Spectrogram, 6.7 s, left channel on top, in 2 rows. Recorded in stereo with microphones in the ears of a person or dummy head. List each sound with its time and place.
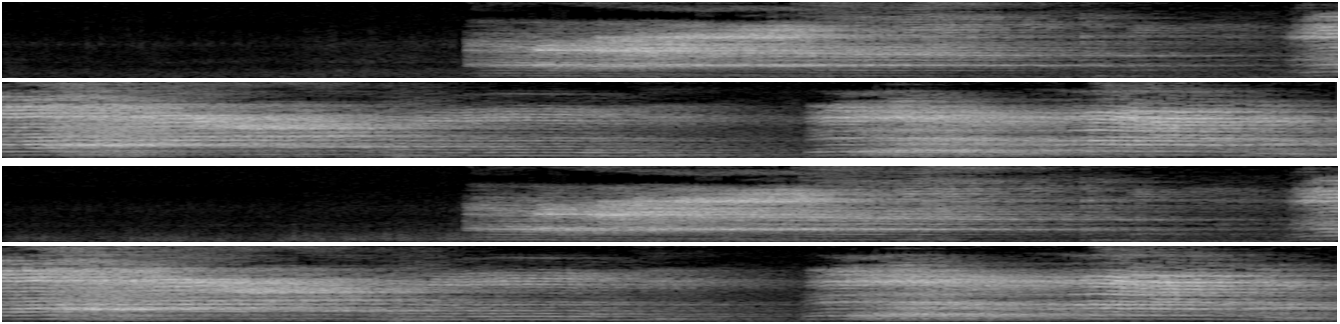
1.1 s a baby crying: 30° right (ahead or behind), 1.6 m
